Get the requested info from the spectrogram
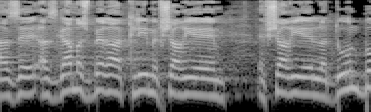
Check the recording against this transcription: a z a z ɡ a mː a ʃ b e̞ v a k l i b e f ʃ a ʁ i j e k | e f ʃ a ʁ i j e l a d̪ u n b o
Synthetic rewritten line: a z a z ɡ a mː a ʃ b e̞ ʁ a k l i m e f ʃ a ʁ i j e | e f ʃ a ʁ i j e l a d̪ u n b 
